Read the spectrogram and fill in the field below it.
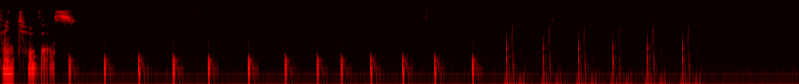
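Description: Footsteps thud at a steady walking pace on a hard floor.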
